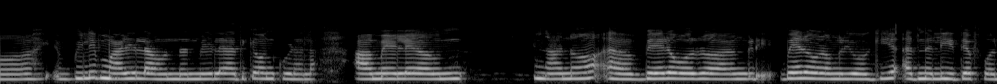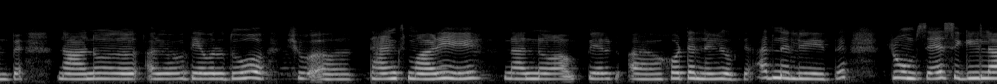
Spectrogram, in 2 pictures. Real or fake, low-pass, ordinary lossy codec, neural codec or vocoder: real; 7.2 kHz; none; none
